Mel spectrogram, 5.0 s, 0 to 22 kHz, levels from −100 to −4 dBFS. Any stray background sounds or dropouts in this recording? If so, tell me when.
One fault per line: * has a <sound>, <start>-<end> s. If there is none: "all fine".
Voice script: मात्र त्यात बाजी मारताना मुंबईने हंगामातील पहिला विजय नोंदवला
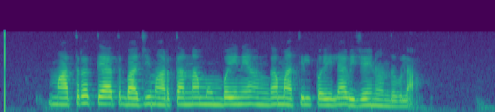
all fine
